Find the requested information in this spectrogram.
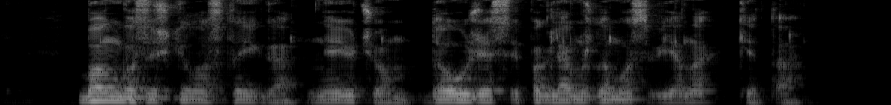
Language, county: Lithuanian, Vilnius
